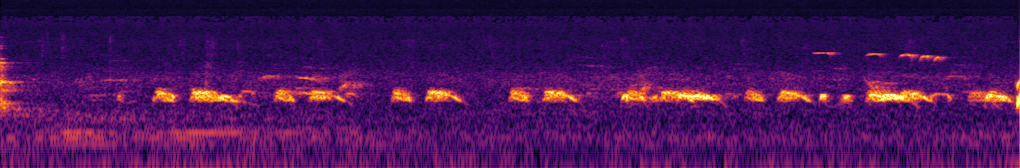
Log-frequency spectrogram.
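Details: Spotted dove in a continuous fighting coo, field-style voice, used as a decoy for wild doves: a long run of soft, low, rounded coo notes repeated steadily about twice a second, fairly faint, with a low hum underneath.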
